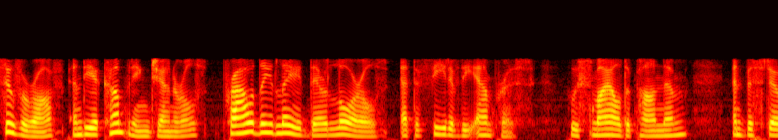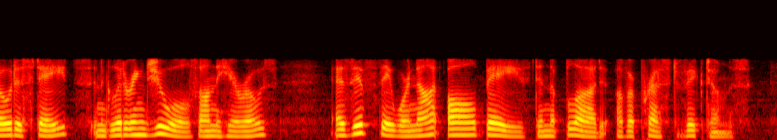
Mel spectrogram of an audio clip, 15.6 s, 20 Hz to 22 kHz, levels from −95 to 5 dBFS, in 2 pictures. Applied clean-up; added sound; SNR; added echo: none; none; none; none.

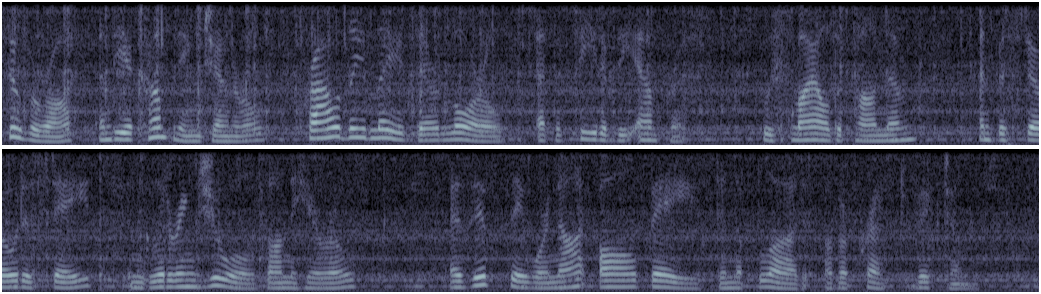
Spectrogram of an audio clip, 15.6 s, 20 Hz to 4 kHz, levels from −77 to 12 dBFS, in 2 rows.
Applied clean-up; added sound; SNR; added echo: none; Domestic sounds, home sounds; 12 dB; none.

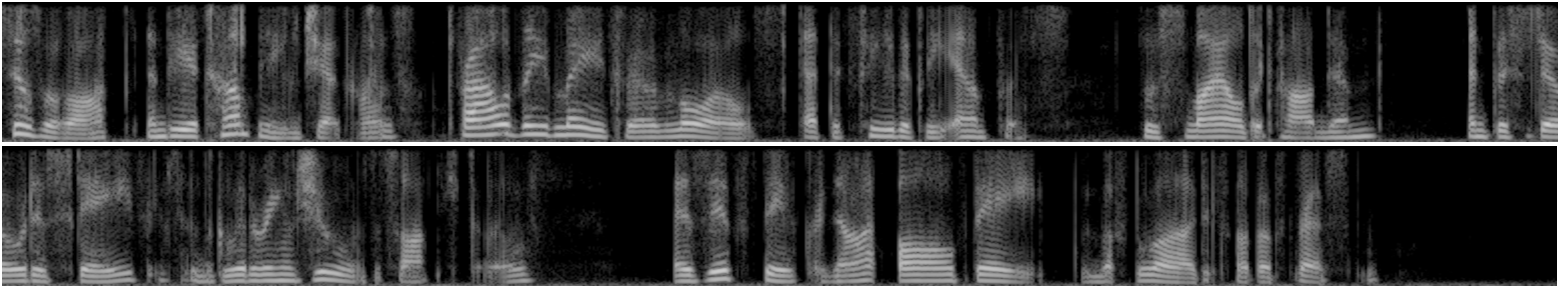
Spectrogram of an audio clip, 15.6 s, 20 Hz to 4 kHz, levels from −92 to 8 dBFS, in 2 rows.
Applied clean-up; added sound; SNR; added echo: neural diffusion model UNIVERSE++.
